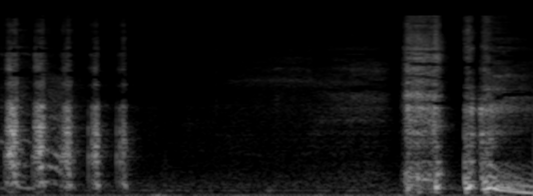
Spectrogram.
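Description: Laughter in short rhythmic bursts, then about two seconds of quiet, then another laugh and a throat clear near the end.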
